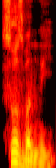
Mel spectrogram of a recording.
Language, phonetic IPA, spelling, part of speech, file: Russian, [ˈsozvən(ː)ɨj], созванный, verb, Ru-созванный.ogg
- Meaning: past passive perfective participle of созва́ть (sozvátʹ)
